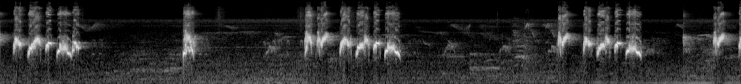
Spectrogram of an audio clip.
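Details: Caged red-whiskered bulbul, recorded to train birds in the long doubled "bernl" song: three near-identical phrases of five or six rapid falling warbled notes, about three seconds apart, with single short notes between.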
